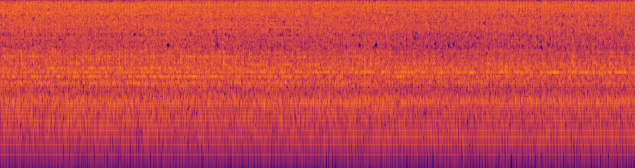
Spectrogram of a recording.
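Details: Chevrolet Corsa at idle: a light, uneven ticking about two to three times a second over a hissy top end. The owner asks what the engine noise could be; the cause is unknown.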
